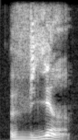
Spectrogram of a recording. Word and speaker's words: viens: First form, je viens. Final S not pronounced.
